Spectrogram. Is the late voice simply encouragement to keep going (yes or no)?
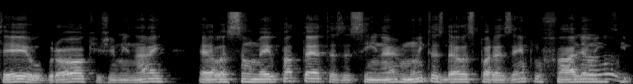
yes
